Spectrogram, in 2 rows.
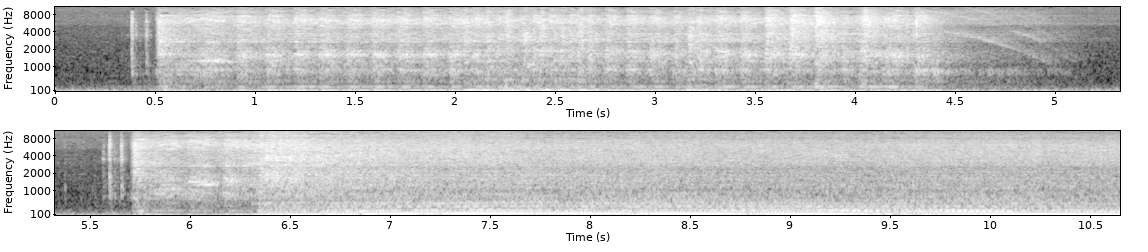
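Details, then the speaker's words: Jeep Cherokee XJ first start after sitting two years, leaking coolant; cranks, catches, revs to about 2,000–3,000 rpm, sags, runs rough and dies, oil pressure good: stalls after start, cause unknown. "oil-pressure look good but it's it's dying out for some reason"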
